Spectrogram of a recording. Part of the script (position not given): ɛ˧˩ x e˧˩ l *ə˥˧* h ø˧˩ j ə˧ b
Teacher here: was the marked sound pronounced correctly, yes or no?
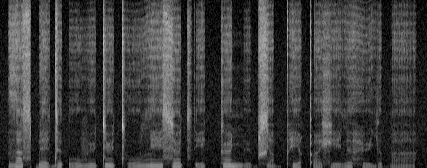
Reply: no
